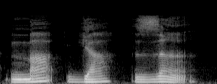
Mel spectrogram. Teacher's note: the ending here is IN, so it's nasal, it goes in your nose, and it's un.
